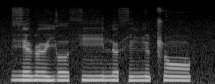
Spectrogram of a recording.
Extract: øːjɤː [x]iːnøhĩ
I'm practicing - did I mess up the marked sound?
no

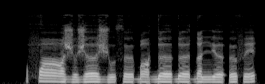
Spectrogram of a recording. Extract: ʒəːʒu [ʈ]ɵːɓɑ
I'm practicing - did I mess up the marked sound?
yes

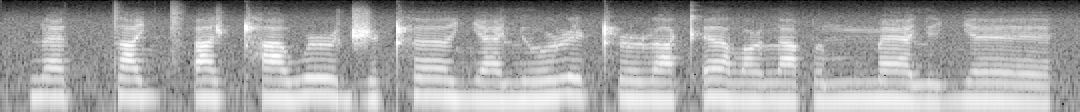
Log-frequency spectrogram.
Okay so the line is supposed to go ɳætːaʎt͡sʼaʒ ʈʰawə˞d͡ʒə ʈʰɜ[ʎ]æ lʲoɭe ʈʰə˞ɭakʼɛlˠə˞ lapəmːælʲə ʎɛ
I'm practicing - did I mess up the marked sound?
no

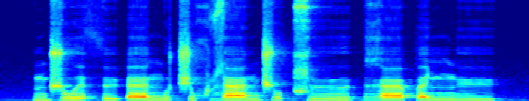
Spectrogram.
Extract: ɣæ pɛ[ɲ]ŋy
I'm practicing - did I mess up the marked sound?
no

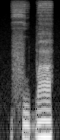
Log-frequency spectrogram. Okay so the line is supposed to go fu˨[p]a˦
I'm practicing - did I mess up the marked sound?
yes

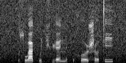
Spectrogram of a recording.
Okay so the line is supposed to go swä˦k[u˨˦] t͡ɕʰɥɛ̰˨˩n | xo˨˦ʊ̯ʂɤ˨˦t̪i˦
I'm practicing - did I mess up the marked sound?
yes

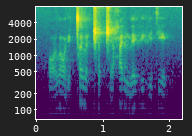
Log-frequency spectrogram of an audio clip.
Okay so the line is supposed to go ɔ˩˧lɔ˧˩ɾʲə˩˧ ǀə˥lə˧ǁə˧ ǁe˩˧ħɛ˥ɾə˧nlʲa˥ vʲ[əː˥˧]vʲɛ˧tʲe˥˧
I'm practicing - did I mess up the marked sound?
yes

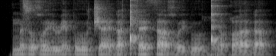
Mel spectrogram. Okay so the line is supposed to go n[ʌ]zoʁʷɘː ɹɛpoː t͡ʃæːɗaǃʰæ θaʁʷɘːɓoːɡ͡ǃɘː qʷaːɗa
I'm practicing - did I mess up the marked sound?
no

